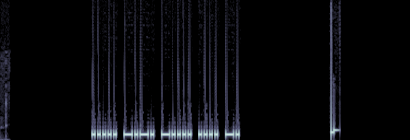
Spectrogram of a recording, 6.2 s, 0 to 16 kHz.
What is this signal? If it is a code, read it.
Morse code, heard as a keyed tone, about 30 wpm, 700 Hz. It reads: 5C6HN
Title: Code Groups - 5 Letter:Numbers - 30wpm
